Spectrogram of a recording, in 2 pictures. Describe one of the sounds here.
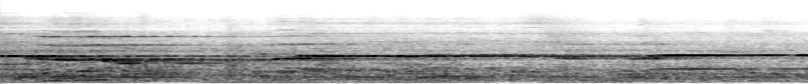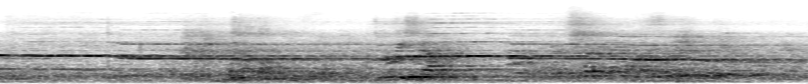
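A young man sings loudly in a large echoing hall.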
